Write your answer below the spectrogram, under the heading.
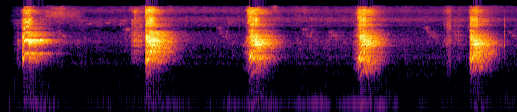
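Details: A black-saddled female German Shepherd gives five loud, harsh barks about a second and a half apart, reacting to recorded dog barking and howling sounds played to her.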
